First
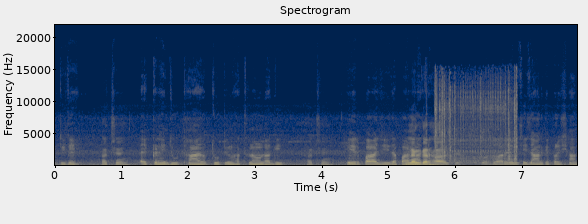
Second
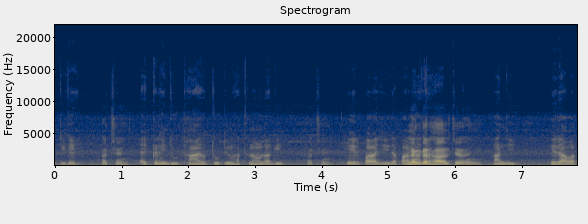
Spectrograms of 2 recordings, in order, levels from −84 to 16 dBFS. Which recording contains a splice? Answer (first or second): first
